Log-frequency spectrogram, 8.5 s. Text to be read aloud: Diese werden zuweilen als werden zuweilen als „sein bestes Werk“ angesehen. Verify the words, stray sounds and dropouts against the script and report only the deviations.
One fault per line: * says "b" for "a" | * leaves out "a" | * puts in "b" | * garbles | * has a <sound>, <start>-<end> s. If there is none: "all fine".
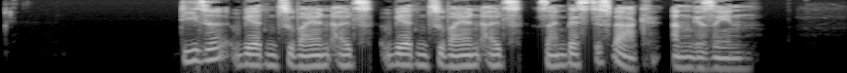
all fine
